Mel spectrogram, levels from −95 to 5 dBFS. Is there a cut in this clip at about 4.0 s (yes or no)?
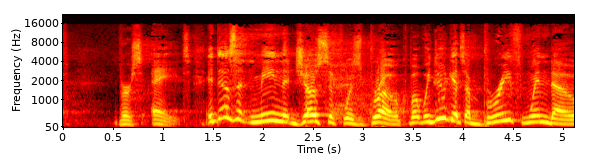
yes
